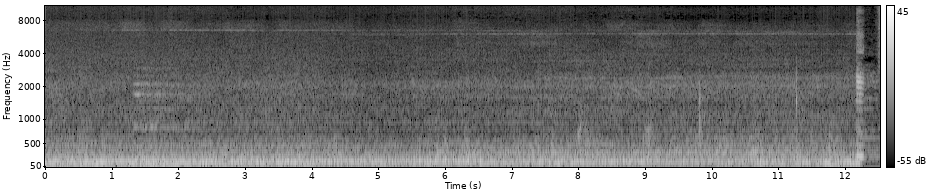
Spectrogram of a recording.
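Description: Motor scooter being ridden at town speed: a steady engine and road rumble, with wind noise on a handlebar-mounted camera's microphone.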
